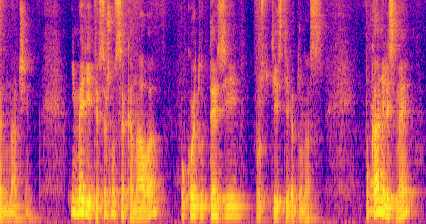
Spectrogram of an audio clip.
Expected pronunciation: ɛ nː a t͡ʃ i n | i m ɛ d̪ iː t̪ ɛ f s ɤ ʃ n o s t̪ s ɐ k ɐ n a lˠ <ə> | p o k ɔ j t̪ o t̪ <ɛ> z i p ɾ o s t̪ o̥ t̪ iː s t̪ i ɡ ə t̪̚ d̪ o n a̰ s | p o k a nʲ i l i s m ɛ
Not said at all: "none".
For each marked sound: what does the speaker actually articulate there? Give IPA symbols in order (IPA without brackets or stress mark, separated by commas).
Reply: ə, ɛ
